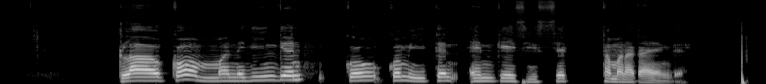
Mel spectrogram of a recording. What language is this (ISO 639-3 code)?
kln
